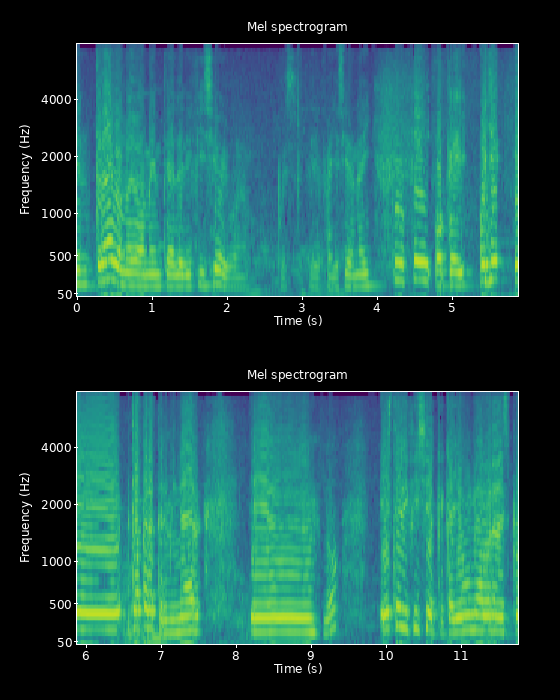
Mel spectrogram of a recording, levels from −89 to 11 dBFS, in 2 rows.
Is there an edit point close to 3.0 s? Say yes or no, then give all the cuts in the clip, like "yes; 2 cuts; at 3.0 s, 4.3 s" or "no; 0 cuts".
no; 2 cuts; at 4.7 s, 9.1 s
